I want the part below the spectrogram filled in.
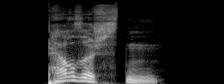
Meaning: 1. superlative degree of persisch 2. inflection of persisch: strong genitive masculine/neuter singular superlative degree
- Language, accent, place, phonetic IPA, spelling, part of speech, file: German, Germany, Berlin, [ˈpɛʁzɪʃstn̩], persischsten, adjective, De-persischsten.ogg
